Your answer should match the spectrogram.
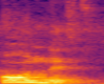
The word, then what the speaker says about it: honest: The H is silent. You swallow that. And you actually begin your pronunciation from the next letter, which is O. An honest man.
